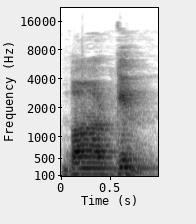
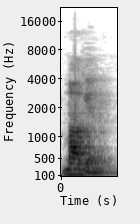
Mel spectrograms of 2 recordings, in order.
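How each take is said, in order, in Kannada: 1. ಈ ಪದದಲ್ಲಿ r ಧ್ವನಿ ಉಚ್ಚರಿಸಲಾಗುತ್ತದೆ. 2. ಈ ಪದದಲ್ಲಿ r ಧ್ವನಿ ಬಿಟ್ಟುಬಿಡಲಾಗುತ್ತದೆ.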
